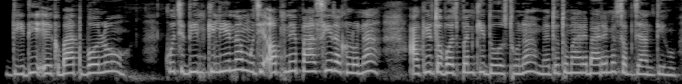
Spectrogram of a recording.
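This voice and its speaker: Cartoon, woman playing sly younger friend, high voice, sweetly persuasive. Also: fairly even intonation, fairly quick, a little mellow, lightly acted. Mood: coaxing. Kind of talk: cartoon voice acting.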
